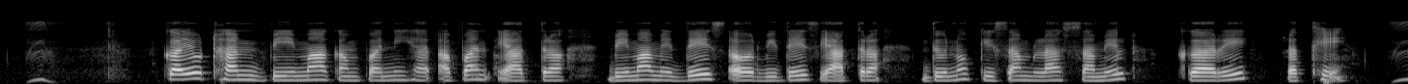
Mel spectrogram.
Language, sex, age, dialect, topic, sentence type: Chhattisgarhi, female, 31-35, Northern/Bhandar, banking, statement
